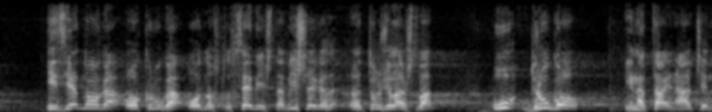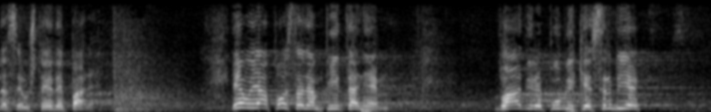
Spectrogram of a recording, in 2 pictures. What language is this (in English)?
Serbian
